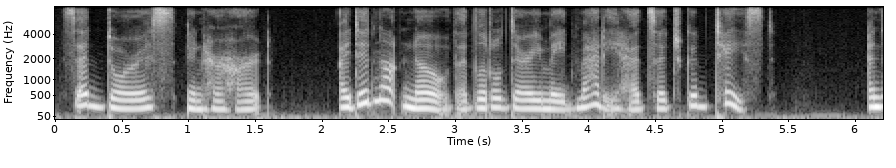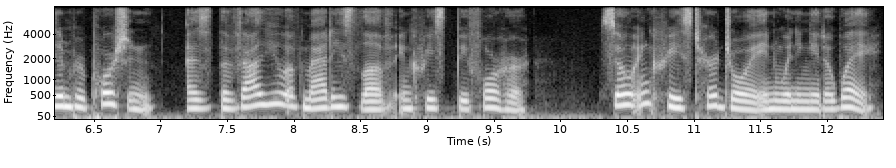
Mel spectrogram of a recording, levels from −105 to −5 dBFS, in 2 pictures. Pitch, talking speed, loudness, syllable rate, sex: 205 Hz, 185 wpm, -17 LUFS, 5.3 syllables/s, female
